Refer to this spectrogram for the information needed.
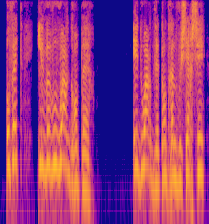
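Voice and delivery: put-on a nine-year-old thrilled to meet the police; excited little boy. A narrator's reading. Peter gossips about his family. (petit garçon tout excité, voix plus aiguë)

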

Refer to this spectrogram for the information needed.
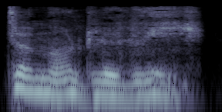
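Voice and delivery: Basil growls at Dina, sullen; growled. A narrator's reading. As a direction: growl it under your breath. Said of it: "grogna Basil".

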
